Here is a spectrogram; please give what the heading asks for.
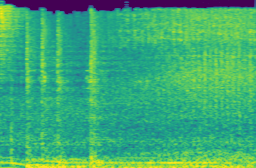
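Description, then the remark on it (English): A box truck's large engine rumbles steadily, with a few brief hissing bursts near the start that could be air brakes releasing. No one speaks. “Putting him in a box truck.”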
